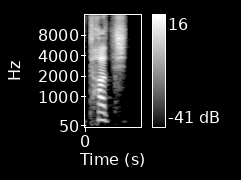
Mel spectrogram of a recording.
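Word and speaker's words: 太刀: えー、刀、太い刀の魚、あの太い刀と書いてタチね、えー、と読みますが、そのタチウオというふうに書きます。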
